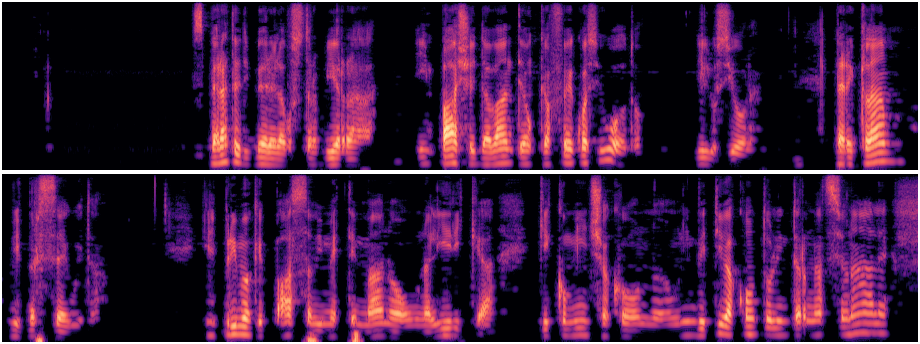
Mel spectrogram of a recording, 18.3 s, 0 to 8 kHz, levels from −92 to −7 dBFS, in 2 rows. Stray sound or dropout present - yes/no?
no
